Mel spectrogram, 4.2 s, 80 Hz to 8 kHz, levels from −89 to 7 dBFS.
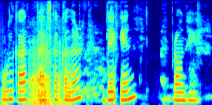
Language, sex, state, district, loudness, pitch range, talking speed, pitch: Hindi, female, Arunachal Pradesh, Longding, -16 LUFS, 215-250 Hz, 115 wpm, 230 Hz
